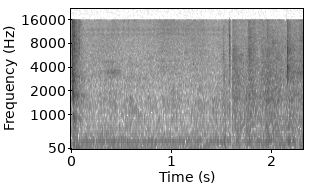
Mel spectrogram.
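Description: A steady low hum, with a sharp click at the very start and a faint tick about one and a half seconds in.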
